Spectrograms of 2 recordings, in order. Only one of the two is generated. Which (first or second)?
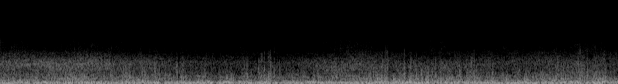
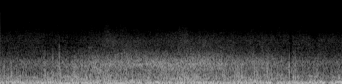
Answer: first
